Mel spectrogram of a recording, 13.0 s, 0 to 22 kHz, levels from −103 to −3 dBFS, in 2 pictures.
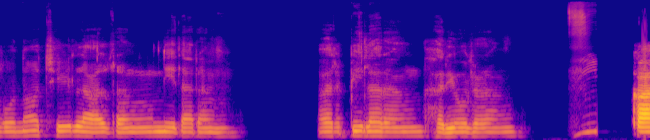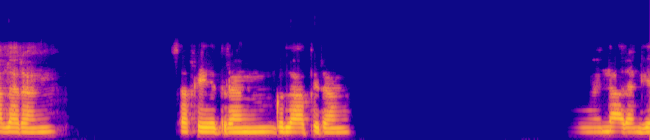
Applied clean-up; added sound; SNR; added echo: neural mask model Resemble Enhance denoiser.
